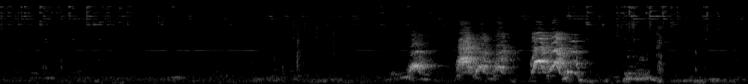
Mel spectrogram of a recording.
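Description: A dog barking: three sharp barks in quick succession about four seconds in, then a weaker, lower one.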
